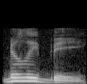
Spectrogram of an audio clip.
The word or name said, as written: billy-bi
